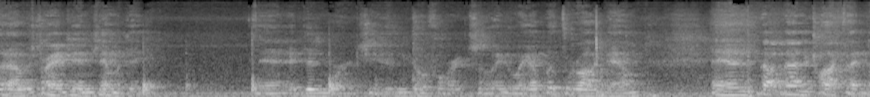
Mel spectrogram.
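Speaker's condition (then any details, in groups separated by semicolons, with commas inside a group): Tongue cancer surgery; both sides of tongue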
